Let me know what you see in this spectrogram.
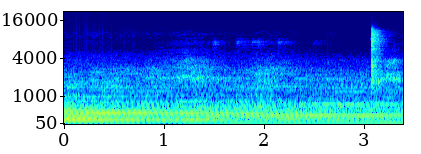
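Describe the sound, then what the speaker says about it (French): Steady low droning aircraft engine noise passing overhead, continuous and moderately loud with a smooth tonal hum, and a brief hiss near the end. "Pourquoi des avions?"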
